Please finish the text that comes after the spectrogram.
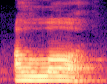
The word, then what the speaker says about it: Allah: Allah bukan Allah ya kalau Allah itu dalam bahasa Arab itu di belakangnya harus ada I dulu Billah ilallah kalau Il a bacanya o ilallah bukan o juga tapi antara a dan u itu Allah jadi cara baca Allah iniim bukan Allah Allah jadi A tapi cenderung kepada u a cenderung kepada u bukan Allah tapi Al Allah bacanya A tapi lidahnya ngarah ke u Allah Coba sekarang yang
